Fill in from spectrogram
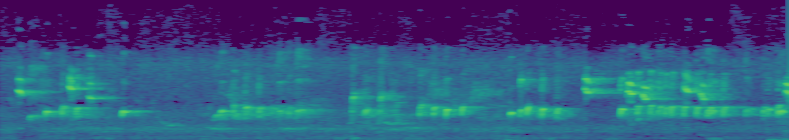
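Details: Goldfinch song for stimulating a pet bird to sing: phrases of rapid twittering and metallic trills broken by short pauses, bright and high-pitched throughout.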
